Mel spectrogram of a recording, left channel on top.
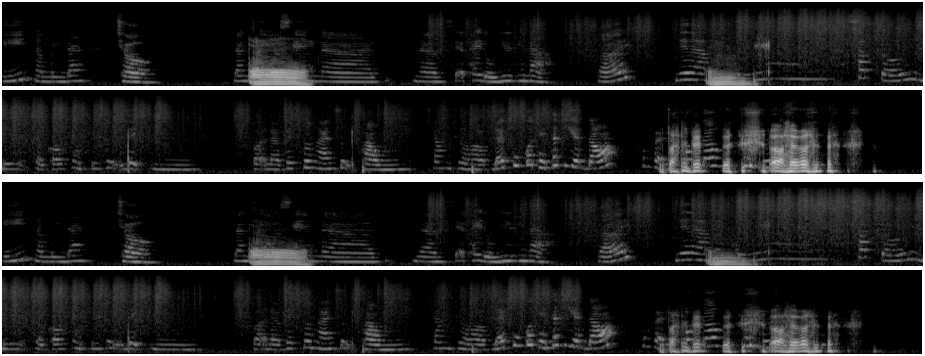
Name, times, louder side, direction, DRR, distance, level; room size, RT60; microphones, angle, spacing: voice 1, 0.0-1.5 2.3-3.8 4.1-5.5 6.0-6.3 6.7-11.2 11.7-17.1, left 1 dB, 30° left, 2.1 m, -42 dB
voice 2, 2.5-3.1 7.0-7.7 15.9-18.0, left 6 dB, 65° left, 0.3 m, -26 dB
sound 1, 4.2-15.0, right 2 dB, 5° right, 0.5 m, -46 dB
5.6 x 4.3 x 4.3 m
head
